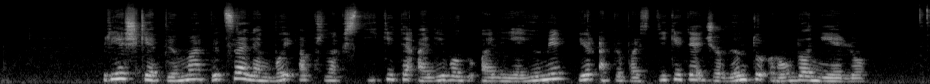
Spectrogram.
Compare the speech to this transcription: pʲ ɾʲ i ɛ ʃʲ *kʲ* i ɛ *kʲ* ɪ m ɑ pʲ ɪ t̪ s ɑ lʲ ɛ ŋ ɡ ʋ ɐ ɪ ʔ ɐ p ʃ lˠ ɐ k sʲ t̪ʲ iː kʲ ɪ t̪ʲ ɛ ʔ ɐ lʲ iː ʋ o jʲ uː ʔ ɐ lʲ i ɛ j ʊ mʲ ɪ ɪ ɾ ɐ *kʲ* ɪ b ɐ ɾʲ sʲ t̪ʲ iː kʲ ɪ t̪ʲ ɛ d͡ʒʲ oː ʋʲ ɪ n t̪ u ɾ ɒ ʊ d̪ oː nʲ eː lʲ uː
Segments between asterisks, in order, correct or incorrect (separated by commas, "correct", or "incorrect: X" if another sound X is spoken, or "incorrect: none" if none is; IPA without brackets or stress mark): correct, incorrect: pʲ, incorrect: pʲ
